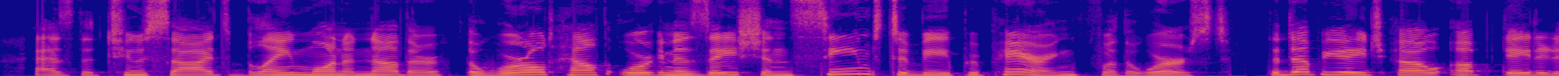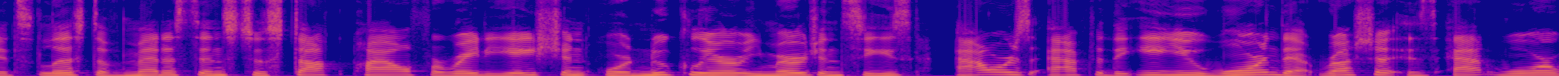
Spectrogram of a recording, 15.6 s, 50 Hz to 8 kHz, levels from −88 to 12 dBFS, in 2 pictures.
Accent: American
